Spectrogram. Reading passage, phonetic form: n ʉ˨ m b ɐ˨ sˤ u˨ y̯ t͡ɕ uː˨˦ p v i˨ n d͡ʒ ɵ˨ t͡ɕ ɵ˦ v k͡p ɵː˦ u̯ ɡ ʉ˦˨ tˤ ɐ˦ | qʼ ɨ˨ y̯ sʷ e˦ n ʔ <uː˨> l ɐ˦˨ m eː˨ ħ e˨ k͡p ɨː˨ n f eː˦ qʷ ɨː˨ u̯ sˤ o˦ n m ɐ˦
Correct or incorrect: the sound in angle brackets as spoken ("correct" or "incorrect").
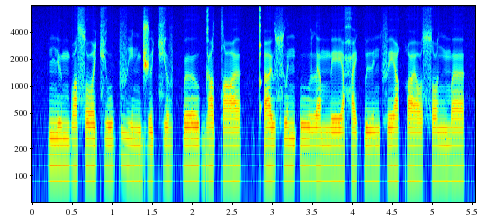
correct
